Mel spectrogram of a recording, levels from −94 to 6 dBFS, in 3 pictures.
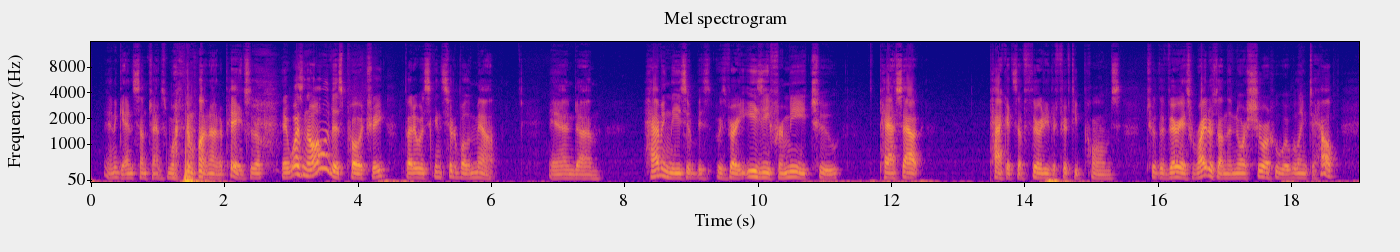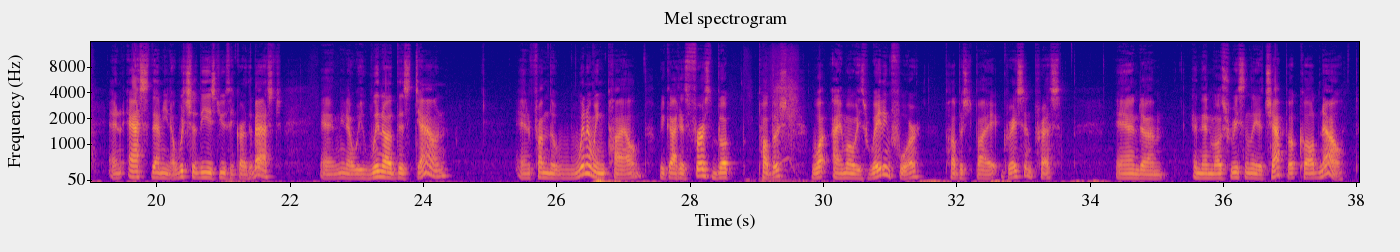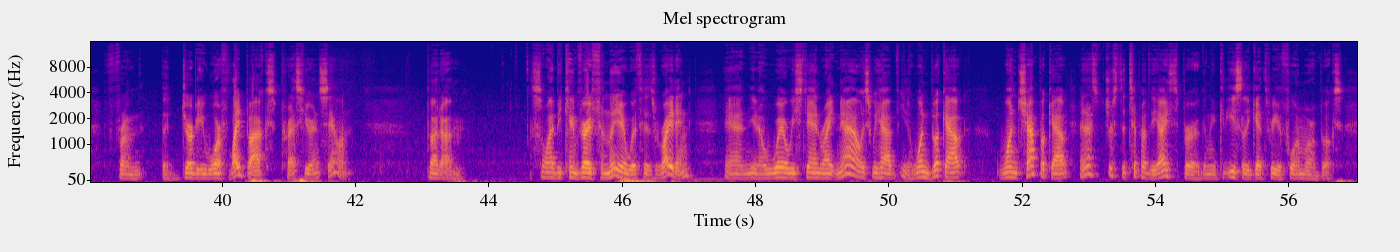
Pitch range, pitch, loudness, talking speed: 110-125 Hz, 115 Hz, -24 LUFS, 170 wpm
